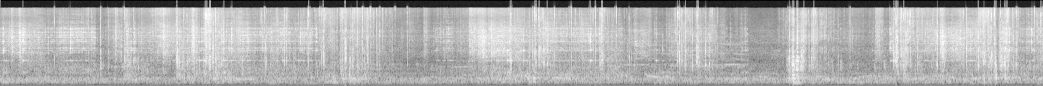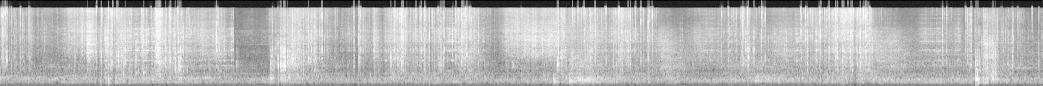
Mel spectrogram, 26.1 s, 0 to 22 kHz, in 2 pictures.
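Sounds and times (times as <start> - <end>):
gritty pieces crumbling into pot: 0.0 - 26.0.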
